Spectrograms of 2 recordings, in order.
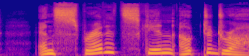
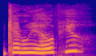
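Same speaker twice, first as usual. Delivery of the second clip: small bird voice, higher; little partridge voice; 6 semitones higher than usual. Acted. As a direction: chirp it like a tiny bird. Little partridge offers help.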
